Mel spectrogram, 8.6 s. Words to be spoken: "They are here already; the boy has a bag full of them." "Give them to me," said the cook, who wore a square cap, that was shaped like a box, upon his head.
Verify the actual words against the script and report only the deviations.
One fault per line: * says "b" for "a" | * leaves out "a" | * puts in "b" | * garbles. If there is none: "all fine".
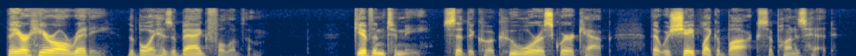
all fine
